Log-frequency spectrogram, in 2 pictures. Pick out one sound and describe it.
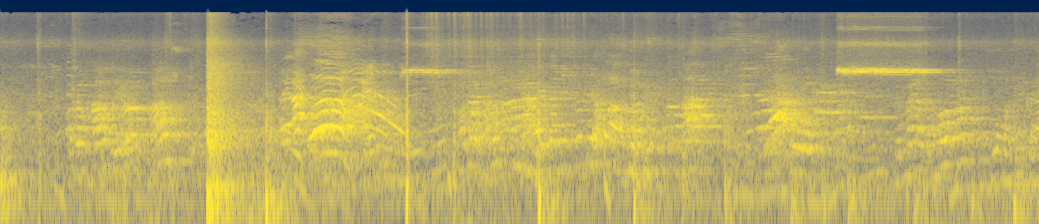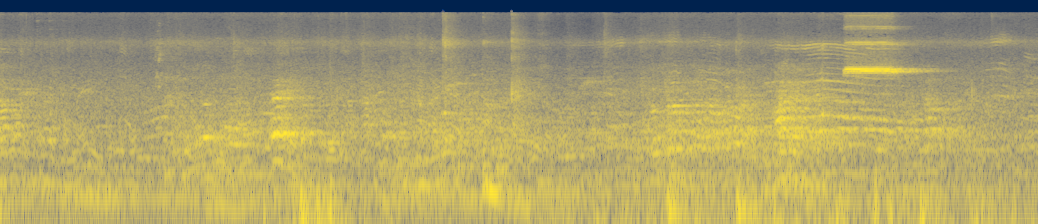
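Young men shout and call out during play.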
